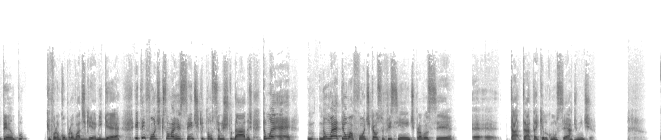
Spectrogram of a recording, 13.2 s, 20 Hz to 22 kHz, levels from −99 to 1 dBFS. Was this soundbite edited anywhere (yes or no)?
yes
